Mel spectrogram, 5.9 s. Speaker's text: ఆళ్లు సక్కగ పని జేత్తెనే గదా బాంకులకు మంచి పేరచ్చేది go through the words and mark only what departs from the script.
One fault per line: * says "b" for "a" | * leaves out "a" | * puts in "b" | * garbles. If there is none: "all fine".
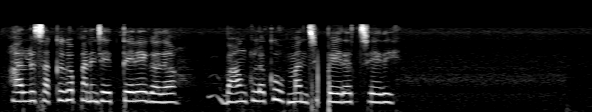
all fine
